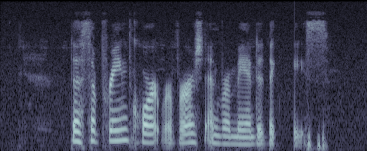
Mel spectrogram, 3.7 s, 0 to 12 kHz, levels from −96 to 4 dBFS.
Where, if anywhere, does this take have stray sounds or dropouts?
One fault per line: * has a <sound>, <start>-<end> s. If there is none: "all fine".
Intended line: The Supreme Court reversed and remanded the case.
* has a dropout, 2.8-2.9 s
